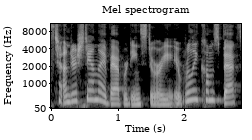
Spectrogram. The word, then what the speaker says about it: ivabradine: Ivabradine.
